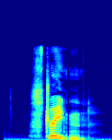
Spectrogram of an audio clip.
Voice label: "straighten", spelling

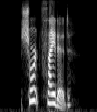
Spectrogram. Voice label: "shortsighted", spelling

